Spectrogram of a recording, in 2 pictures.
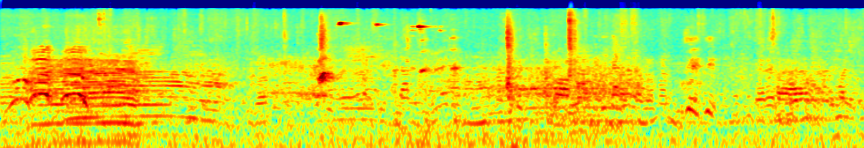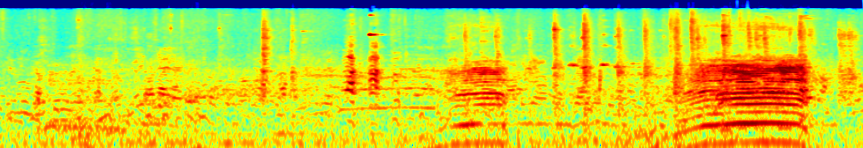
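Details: Agitated, frenzied cattle in Indonesia; one cow rampaged and entered a resident's house. Loud, drawn-out harmonic bellows open the recording and return more strongly near the end, with clatter, knocks and background voices in between.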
